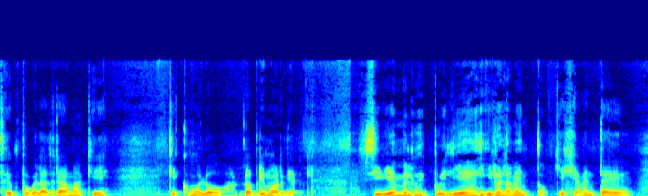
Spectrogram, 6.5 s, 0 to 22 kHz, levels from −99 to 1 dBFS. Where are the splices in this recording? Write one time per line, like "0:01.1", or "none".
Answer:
0:03.5
0:05.5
